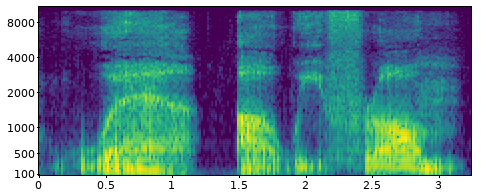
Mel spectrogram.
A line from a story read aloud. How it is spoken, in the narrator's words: draws in a long, wheezing breath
